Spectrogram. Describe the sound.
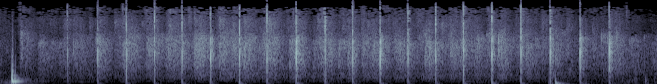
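Applause welcoming a speaker at a talk comes as many sharp, separate claps in a steady, even rhythm, opening with one heavier thump and keeping a regular slow beat throughout.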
